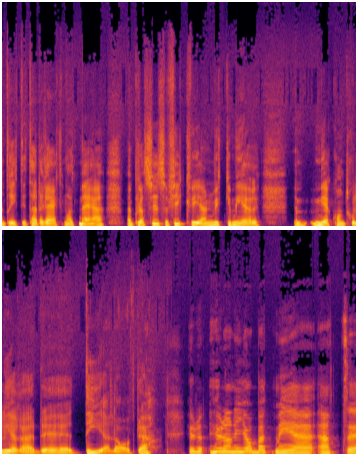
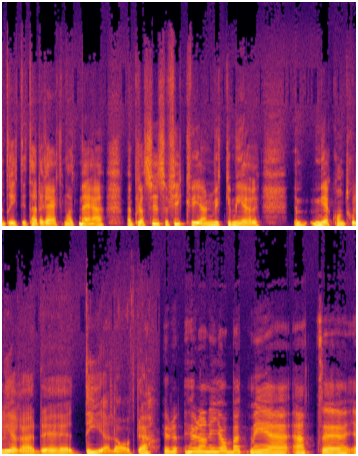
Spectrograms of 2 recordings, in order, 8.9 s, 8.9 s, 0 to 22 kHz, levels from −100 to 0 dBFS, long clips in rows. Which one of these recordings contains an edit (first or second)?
second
